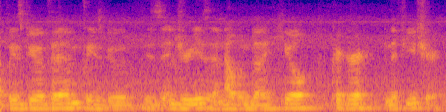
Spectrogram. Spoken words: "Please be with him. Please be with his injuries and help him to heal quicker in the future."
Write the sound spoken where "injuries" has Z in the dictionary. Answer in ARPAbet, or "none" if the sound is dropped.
Z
